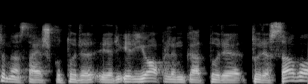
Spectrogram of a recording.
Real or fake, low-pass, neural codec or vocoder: real; 7.2 kHz; none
